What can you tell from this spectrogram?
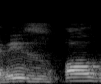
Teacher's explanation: ہا پر الٹا پیش ہے تو ایک الف کے اندازے سے لمبا کریں گے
